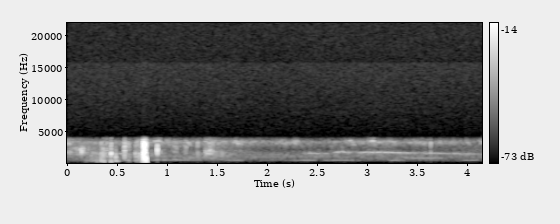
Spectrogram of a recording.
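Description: Faint bird calls, a soft low note repeating at even spacing, with a quick run of clicks ending in a sharp knock just under a second in, the loudest sound.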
